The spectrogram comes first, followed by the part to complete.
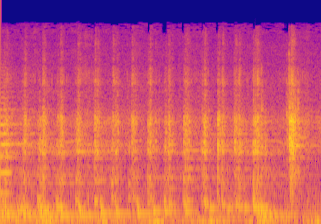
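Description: Marching band percussion playing without the horns: a rapid run of drum strokes, sharp hits over low bass-drum pulses.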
